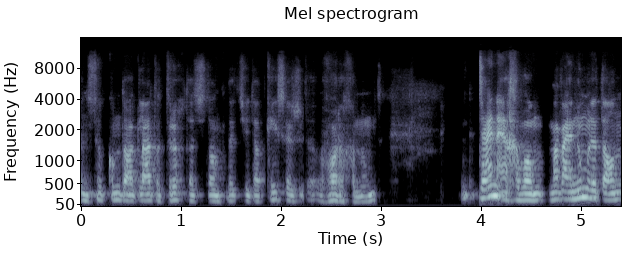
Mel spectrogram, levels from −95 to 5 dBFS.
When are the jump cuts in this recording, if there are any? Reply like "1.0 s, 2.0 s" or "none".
1.5 s, 1.8 s, 2.2 s, 4.0 s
